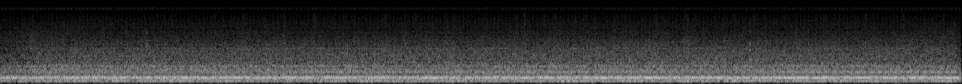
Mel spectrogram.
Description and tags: Vent Noise 02
The sound of an electric vent whirring for a few seconds.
